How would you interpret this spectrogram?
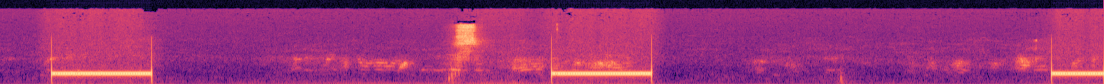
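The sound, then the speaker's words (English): A steady, mid-pitched telephone line tone sounds in three loud one-second pulses, spaced about five seconds apart, with faint rustling and scattered small noises in the gaps, on a call to a hotel that does not pick up. “This hotel doesn't pick up.”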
